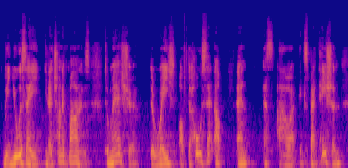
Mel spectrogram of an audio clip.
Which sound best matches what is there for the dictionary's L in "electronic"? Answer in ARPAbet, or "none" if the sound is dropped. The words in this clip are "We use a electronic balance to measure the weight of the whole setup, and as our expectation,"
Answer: L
